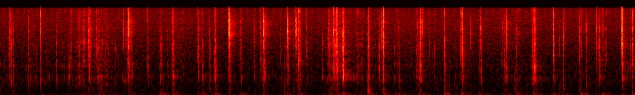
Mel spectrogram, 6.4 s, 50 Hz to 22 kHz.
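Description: Fast typing with long painted nails and fingertips on a black plastic computer keyboard with hollow plastic keys. It makes a quick, uneven stream of short, bright clacks, each dying away almost instantly, with a hollow midrange body around 800 Hz. Now and then a sharper, louder tap stands out.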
